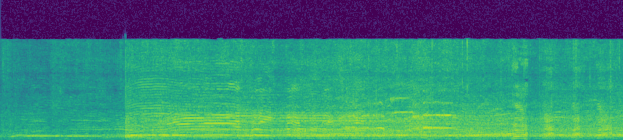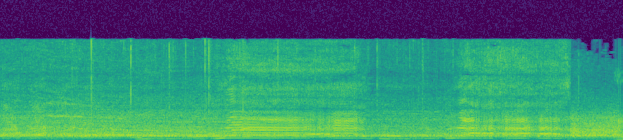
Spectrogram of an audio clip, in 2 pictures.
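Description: A stadium crowd cheers and roars loudly.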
